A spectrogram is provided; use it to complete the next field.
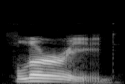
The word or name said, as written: flurriedly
